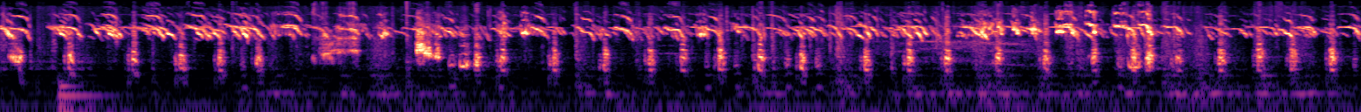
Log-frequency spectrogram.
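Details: Black chicks hatched days ago chirp as a crowd: a dense wall of rapid high peeps, many birds at once, with brief lower rustling and murmuring beneath.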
